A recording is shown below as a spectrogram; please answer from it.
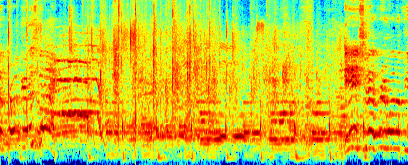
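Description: Audience claps and cheers at a fantasy costume contest, a fairly loud, busy patter of hands mixed with crowd voices and tonal sounds throughout.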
